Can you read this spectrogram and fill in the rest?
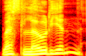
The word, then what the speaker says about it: West Lothian: West Lothian, I don't know if I pronounce it correctly.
